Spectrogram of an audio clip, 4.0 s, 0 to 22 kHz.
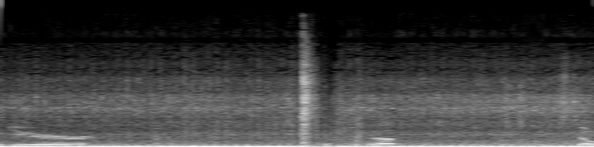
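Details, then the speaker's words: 1977 Dodge Adventurer driving under load in second gear after fuel line rerouted: low steady drone then a sharp pop, backfiring through the carburetor; owner suspects lean condition from clogged carburetor, not confirmed. "back through the carburetor pop pop pop pop normally that means a lean condition so maybe the carburetor has gotten clogged up"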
